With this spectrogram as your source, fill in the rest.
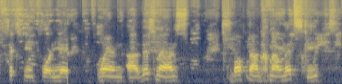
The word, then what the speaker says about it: Khmelnytsky: The first of them is the Khmelnytsky Rebellion of 1648, when this man, Bogdan Khmelnytsky, sometimes horribly mispronounced Chmielnicki, because that's the Polish spelling with an American pronunciation, but the pronunciation is Khmelnytsky, led an uprising of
